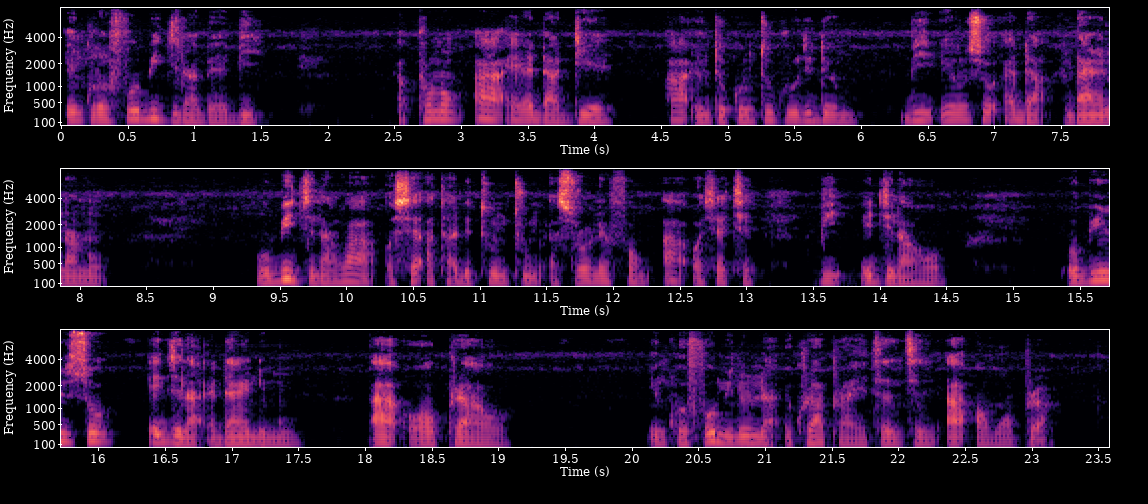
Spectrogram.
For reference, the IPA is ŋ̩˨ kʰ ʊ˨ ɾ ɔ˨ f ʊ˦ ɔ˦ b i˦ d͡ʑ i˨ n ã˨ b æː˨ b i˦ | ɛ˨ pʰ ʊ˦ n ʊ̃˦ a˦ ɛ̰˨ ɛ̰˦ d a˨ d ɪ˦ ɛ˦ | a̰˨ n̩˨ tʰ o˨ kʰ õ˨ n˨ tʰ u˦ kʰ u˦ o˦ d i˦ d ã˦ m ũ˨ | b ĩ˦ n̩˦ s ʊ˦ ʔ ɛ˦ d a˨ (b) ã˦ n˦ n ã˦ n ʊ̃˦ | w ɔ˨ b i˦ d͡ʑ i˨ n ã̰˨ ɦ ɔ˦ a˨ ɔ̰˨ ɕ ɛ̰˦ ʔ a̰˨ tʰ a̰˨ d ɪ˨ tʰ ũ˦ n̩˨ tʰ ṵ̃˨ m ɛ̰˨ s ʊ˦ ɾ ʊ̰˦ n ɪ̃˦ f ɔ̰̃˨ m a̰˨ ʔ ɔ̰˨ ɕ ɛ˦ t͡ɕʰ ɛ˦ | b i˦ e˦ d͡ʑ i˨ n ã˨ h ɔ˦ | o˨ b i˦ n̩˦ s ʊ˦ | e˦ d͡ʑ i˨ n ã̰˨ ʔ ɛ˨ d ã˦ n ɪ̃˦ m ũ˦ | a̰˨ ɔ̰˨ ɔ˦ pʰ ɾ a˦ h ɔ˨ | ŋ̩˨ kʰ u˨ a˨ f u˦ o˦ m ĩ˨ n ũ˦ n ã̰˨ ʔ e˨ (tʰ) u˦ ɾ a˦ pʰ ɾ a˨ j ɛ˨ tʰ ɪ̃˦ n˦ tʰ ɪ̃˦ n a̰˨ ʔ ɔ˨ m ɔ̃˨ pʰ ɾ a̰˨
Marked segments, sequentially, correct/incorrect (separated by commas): incorrect, incorrect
